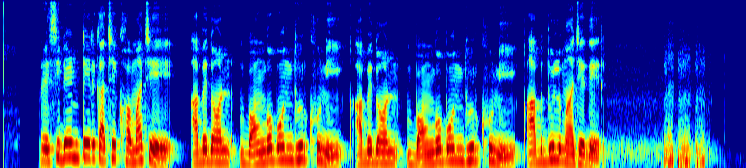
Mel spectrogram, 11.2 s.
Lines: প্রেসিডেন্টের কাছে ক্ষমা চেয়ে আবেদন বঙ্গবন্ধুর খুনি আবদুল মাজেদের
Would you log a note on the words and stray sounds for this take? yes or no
yes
